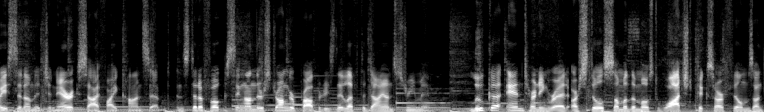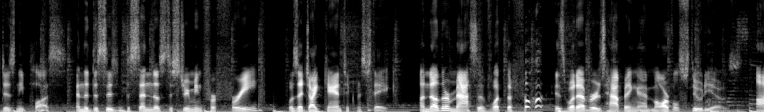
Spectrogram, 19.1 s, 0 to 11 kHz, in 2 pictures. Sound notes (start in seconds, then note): 16.1 hyuck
